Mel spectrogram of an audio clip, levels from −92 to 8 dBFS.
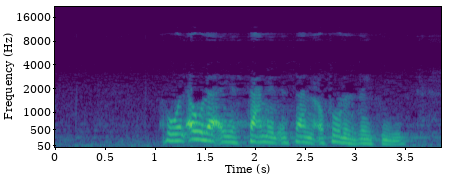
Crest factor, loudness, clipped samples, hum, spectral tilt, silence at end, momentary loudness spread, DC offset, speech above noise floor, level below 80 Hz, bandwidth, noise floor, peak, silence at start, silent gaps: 18 dB; -27 LUFS; under 0.1%; none; -10 dB/octave; 0.15 s; 11 LU; under 0.1%; 28 dB; -56 dBFS; 10.5 kHz; -54 dBFS; -10 dBFS; 1.05 s; none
